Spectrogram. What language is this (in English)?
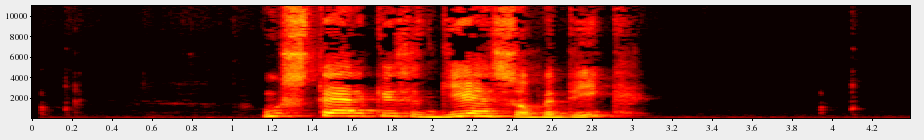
Western Frisian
